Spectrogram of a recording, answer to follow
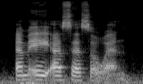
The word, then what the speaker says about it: Masson: Masson.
